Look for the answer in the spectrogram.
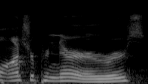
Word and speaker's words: entrepreneurs: And I, you know, I just, I really don't like the way that you guys put down those hardworking, successful entrepreneurs, which is how you say that word. You really have to, the U-E-R, you really have to... – Elongate that.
